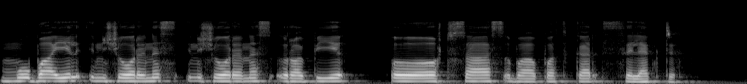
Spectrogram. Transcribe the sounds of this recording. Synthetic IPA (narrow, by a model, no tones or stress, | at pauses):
moːbaːjilinʃoːɾɐnɐsinʃoːɾɐnɐsɾɔpij | əʈʰsaːsbaːpɐt̪ʰkɐɾsilekʈ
